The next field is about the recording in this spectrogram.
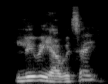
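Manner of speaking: ordinary delivery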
